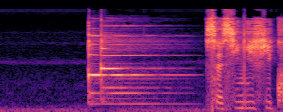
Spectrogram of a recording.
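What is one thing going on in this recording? A bright chime rings out for a correct answer.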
